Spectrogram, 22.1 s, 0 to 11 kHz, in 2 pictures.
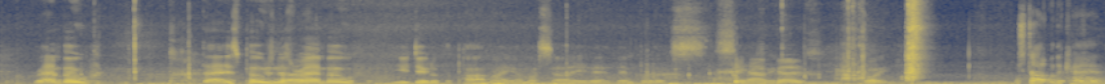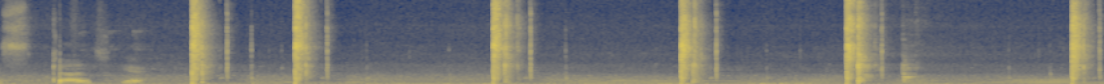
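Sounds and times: bb gun shots: 0:08.4 - 0:09.4, 0:13.0 - 0:13.4, 0:14.0 - 0:14.4, 0:16.0 - 0:16.5, 0:17.8 - 0:18.3, 0:19.5 - 0:20.0, 0:21.7 - 0:22.0.

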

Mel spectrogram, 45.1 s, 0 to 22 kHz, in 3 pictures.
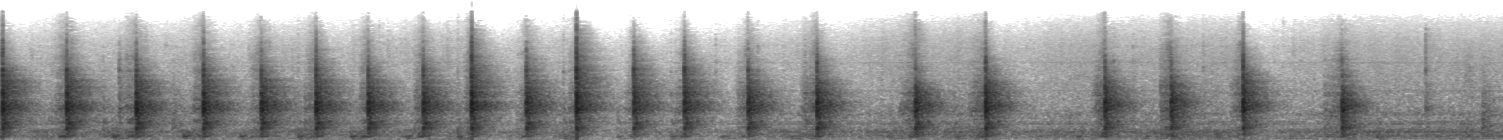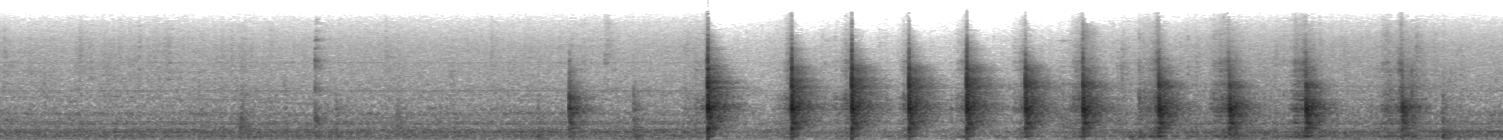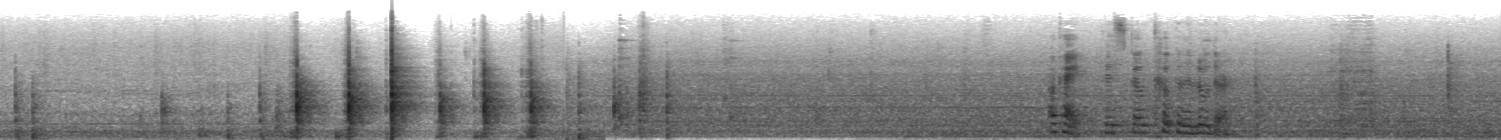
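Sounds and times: cleaver chopping on wooden board: 0:00.0 - 0:08.4, 0:33.0 - 0:35.5.

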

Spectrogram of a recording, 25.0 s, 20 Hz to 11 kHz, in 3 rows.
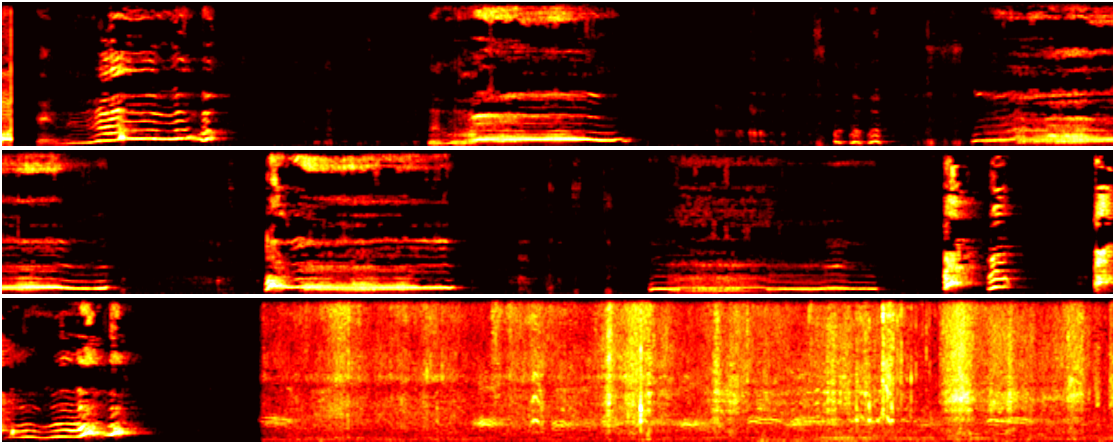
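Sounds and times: dog howling: 0:03.4 - 0:04.8, 0:07.3 - 0:09.2, 0:10.3 - 0:11.8.

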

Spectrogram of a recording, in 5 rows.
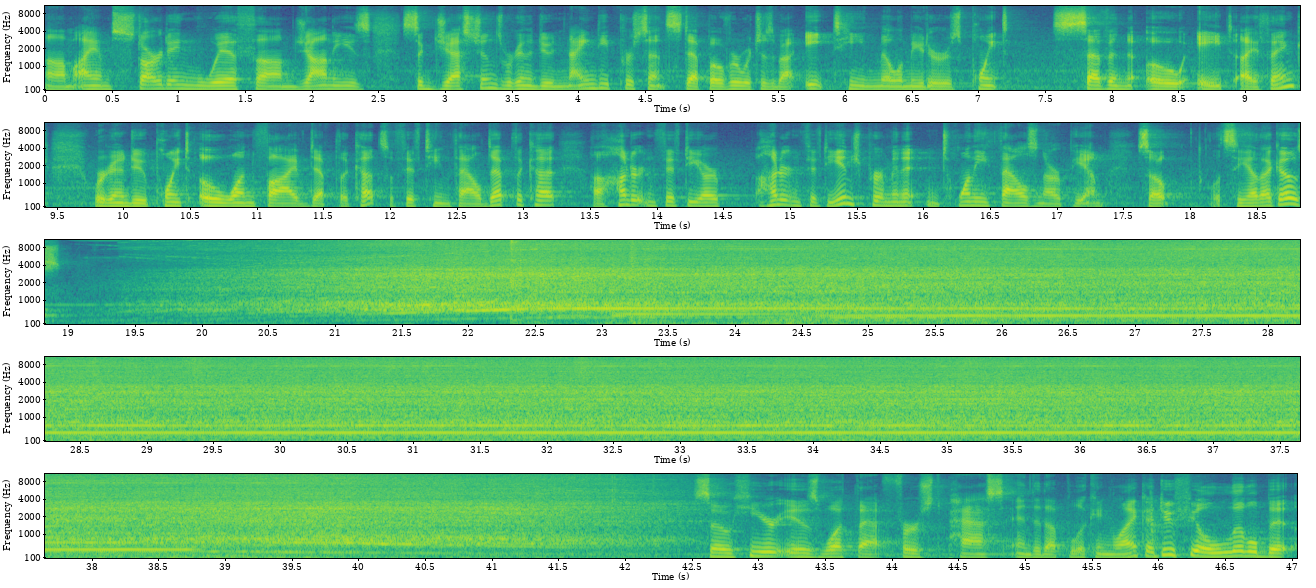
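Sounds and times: lower machine tone: 0:18.9 - 0:42.8
router spindle whine: 0:19.1 - 0:42.6.

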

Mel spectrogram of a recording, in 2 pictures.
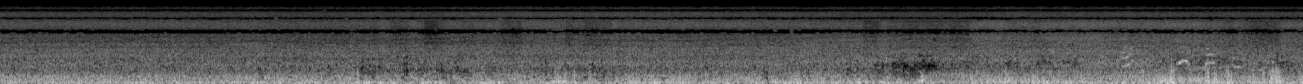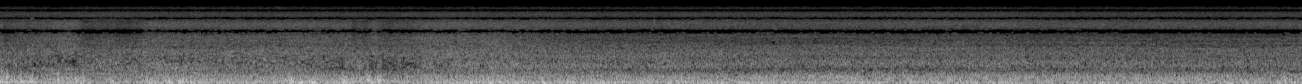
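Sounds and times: waterfall rushing: 0:00.0 - 0:26.0
wind buffeting microphone: 0:03.2 - 0:21.8.

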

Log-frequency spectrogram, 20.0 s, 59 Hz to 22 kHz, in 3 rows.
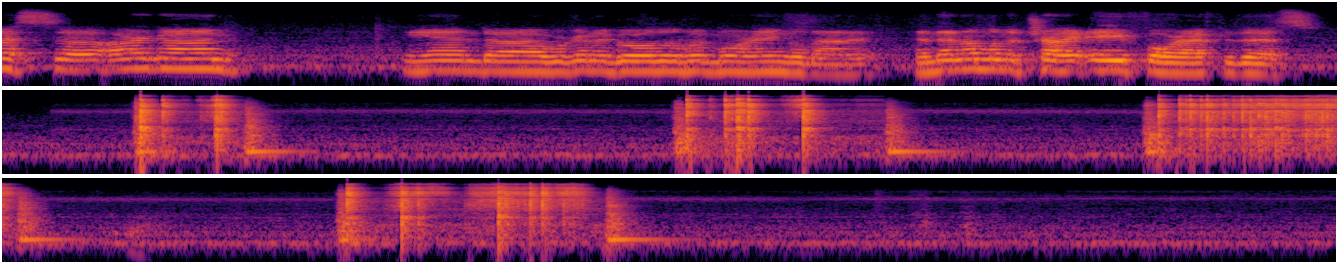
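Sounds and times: low hum from welder: 0:00.0 - 0:20.0
welding arc crackling: 0:07.0 - 0:09.0, 0:09.6 - 0:13.8, 0:14.4 - 0:16.9.

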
